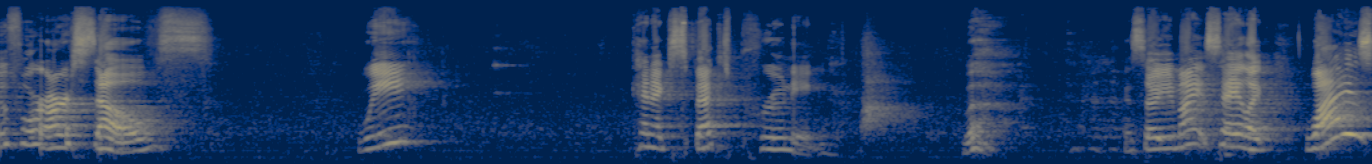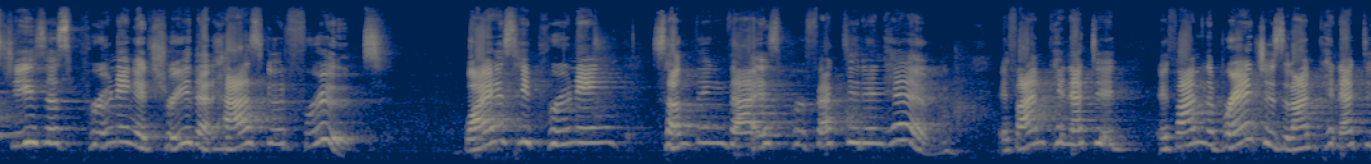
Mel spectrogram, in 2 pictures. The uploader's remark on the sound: Sunday sermons and special event audio from Dwelling Place NRV in Christiansburg, Virginia.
